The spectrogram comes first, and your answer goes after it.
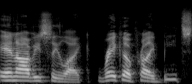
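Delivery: voice breaking mid-sentence. Analyzing fighting-game matchups when the voice suddenly cracks. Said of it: "whoa the voice crack voice crack action".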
